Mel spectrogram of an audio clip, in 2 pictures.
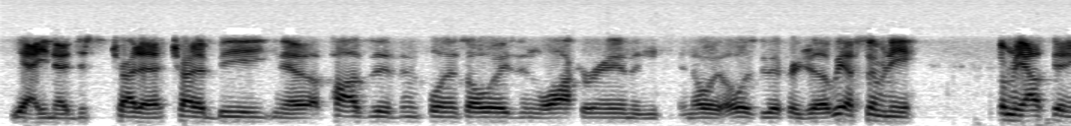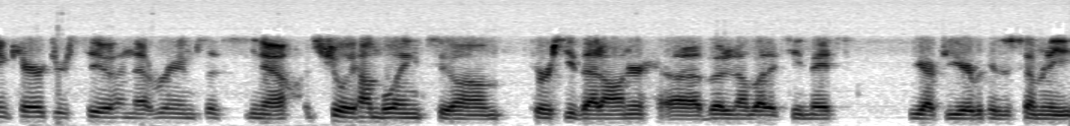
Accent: Dallas, Texas, United States; I'm from Dallas originally, so I'm a Cowboys fan, admittedly.

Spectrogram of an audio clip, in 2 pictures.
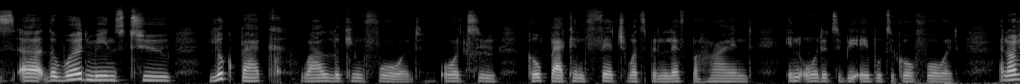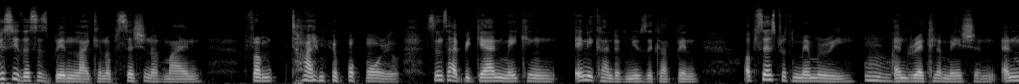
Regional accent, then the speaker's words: South Africa; especially being a South African, where we've had this history of erasure of our cultures, of our languages, of all of this.

